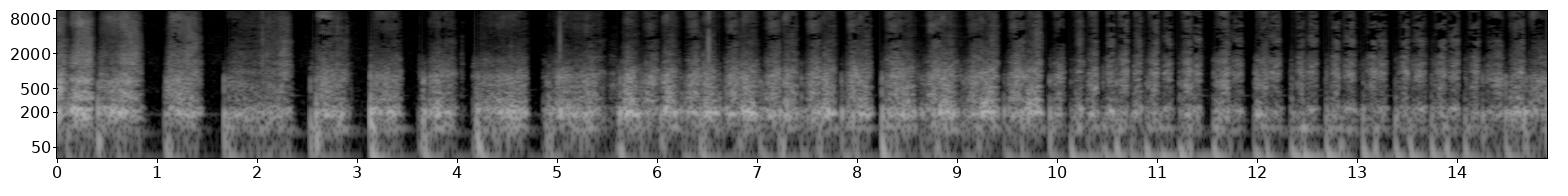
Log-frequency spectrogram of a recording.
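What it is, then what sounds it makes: Foam microphone windscreen being scratched. Long white nails scratch the black foam windscreen of a silver microphone. The result is a muffled, low, rumbling scrape in bursts, broken by short silences early on and then settling into a denser run of quick strokes with a steady low hum-like tone underneath.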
